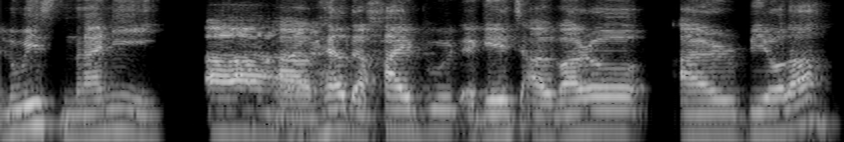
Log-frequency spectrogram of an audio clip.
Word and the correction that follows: Arbeloa: I can't really remember how to pronounce his name. Arbeloa, yeah, sorry.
